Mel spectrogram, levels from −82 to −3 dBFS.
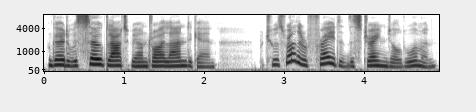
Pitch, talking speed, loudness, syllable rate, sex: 210 Hz, 255 wpm, -18 LUFS, 6.2 syllables/s, female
